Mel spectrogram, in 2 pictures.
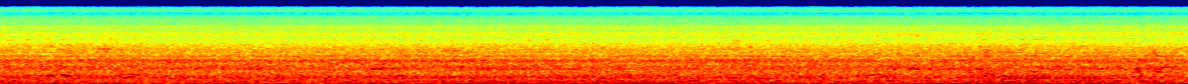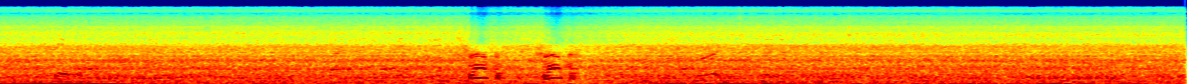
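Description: An aircraft engine drones steadily from inside a small cabin.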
